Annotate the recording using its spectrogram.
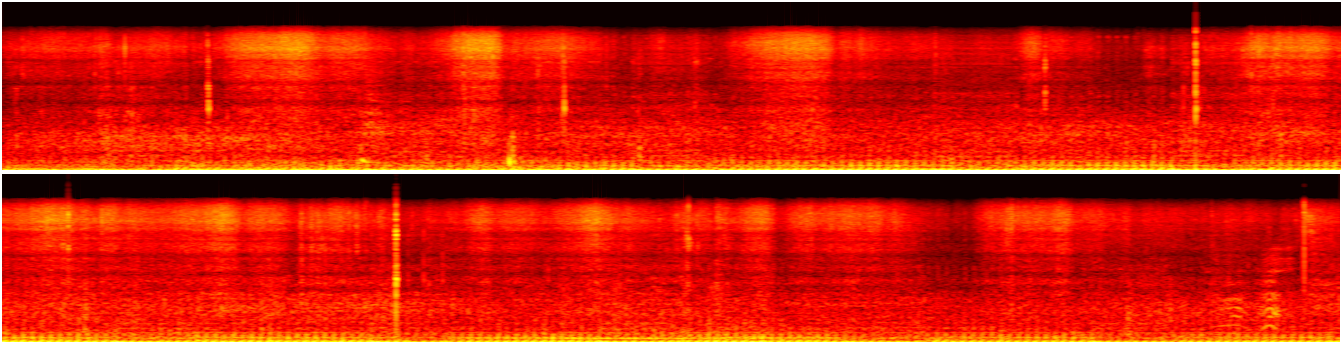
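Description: Rustling and crackling of a nylon hay net dragged over the dry straw of a round hay bale, in repeated bursts as it is tugged into place, with a few sharp clicks and a low steady hum underneath.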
